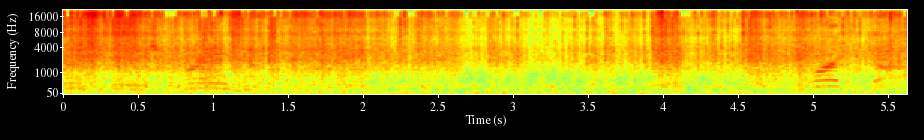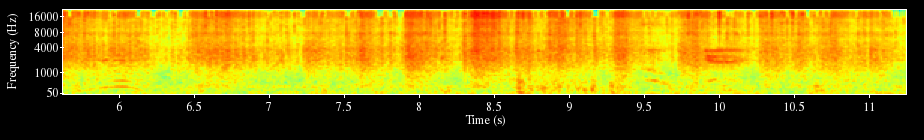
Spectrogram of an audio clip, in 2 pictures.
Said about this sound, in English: it hasn't rained this hard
